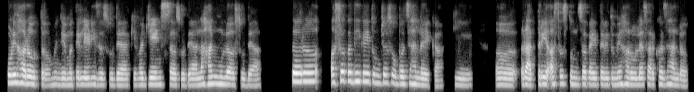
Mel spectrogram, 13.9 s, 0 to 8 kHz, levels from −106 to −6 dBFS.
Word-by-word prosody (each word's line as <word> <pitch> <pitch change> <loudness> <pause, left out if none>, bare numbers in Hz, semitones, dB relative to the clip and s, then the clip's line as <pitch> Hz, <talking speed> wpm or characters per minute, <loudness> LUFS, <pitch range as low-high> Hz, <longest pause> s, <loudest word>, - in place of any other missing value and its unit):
कुणी 215 0 +7
हरवतं 185 -6 +2
म्हणजे 165 -1 -3
मग 165 +1 -2
ते 170 0 0
लेडीज 170 -1 0
असू 160 0 -6
द्या 155 -1 +1
किंवा 160 0 -3
जेन्ट्स 170 -1 0
असू 155 -1 -2
द्या 155 0 -1
लहान 175 +3 0
मुलं 175 -2 +2
असू 160 -1 -7
द्या. 145 -1 -4 0.7
तर 240 0 +8 0.2
अ, 255 -4 -5
असं 225 +5 +2
कधी 250 -1 +4
काही 245 -1 +3
तुमच्यासोबत 205 -3 -2
झालंय 170 -4 0
का? 135 0 -9 0.3
की 155 -2 -5 0.5
अ, - - -1 0.5
रात्री 175 +2 +3
असंच 185 +2 -1
तुमचं 175 -1 -1
काहीतरी 165 0 -1
तुम्ही 170 +1 -2
हरवल्यासारखं 165 0 -1
झालं 165 -5 -3
170 Hz, 145 wpm, -23 LUFS, 160-185 Hz, 0.7 s, तर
